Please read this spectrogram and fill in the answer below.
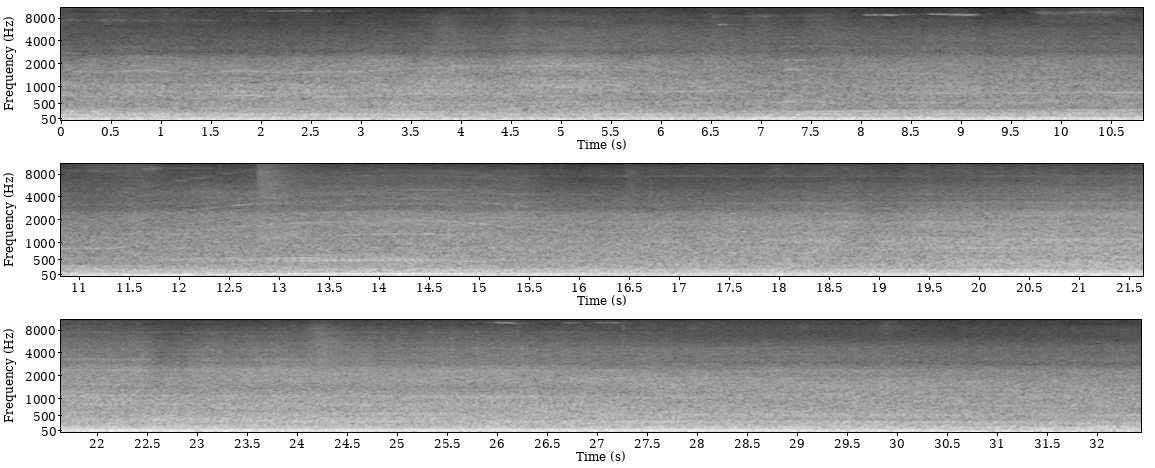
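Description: Outdoor road-traffic ambience: buses and other vehicles running, heard as a steady low rumble that grows stronger about halfway through.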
